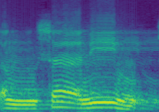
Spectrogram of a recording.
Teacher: Yang kelima, lafaz ansanihu surat Al-Kahfi ayat 63, haknya dhammah dan pendek ketika wasal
